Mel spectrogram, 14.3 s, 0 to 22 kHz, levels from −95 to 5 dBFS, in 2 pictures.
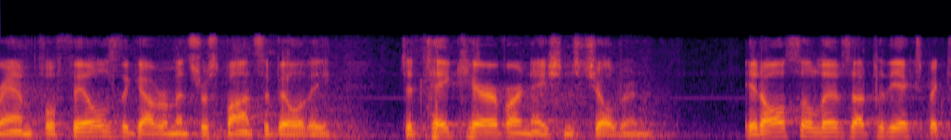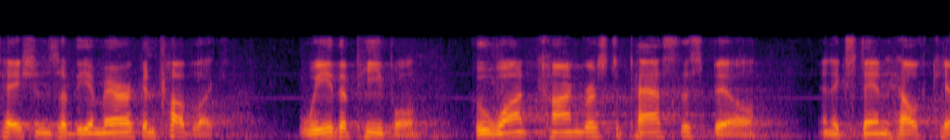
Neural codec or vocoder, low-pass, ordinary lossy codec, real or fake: none; 7.2 kHz; Opus, 24 kbps; real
